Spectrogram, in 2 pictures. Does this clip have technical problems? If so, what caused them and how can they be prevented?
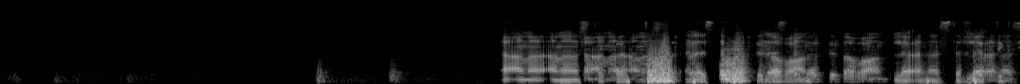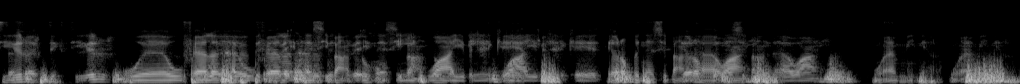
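Yes. The speech has two kinds of fault.

Echo leak: a delayed copy of the speech trails it by 725 ms at 3.88–4.05 s, 5.82–8.91 s, 9.66–11.48 s, 12.23–16.55 s, 17.0–18.8 s and 19.68–20.32 s. It is faint at first, about 25 dB below the speech, then only about 5 dB below for most stretches, and about 15 dB below at the end. The likely cause is a far-end loudspeaker whose echo canceller let its microphone's pickup return. On a spectrogram the speech's harmonic bands reappear as a second, fainter set 0.725 s later, overlapping the live speech. Prevention: the far end should use a headset, or the echo canceller should be given a correct delay estimate and allowed to adapt.

Repeated buffer: the same tiny slice of sound repeats in a quick stutter at 5.64–5.72 s (played four extra times), 17.26–17.32 s (three extra) and 19.22–19.26 s (two extra). 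The repeats fit a 20 ms buffer, replayed when fresh audio arrived late. On a waveform, identical 20 ms segments sit side by side with an abrupt step at each join, and a spectrogram shows thin vertical lines there. Prevention: a larger jitter buffer or a more stable network and CPU supply would let new audio arrive in time.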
